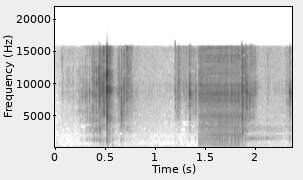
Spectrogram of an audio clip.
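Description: Faint handling sounds of a pair of scissors being picked up: a sharp click about half a second in, a few small ticks, then a short soft rustle near the end.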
